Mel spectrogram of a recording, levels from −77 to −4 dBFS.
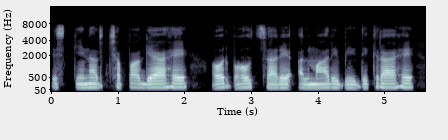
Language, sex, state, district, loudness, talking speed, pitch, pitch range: Hindi, male, Jharkhand, Palamu, -19 LUFS, 130 wpm, 115 Hz, 110-120 Hz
